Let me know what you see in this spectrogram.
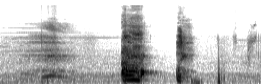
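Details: A soft throat sound, then two short coughs and a brief catch during a video-game recording; a mild cough, apparently from a child who is unwell.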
